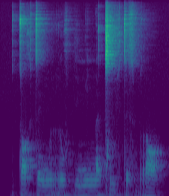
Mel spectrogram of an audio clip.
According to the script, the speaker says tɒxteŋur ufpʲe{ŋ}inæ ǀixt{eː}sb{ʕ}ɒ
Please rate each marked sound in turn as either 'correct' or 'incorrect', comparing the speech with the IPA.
incorrect, incorrect, incorrect

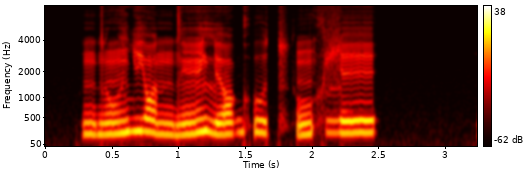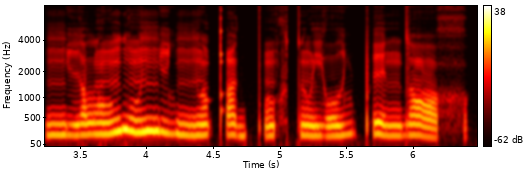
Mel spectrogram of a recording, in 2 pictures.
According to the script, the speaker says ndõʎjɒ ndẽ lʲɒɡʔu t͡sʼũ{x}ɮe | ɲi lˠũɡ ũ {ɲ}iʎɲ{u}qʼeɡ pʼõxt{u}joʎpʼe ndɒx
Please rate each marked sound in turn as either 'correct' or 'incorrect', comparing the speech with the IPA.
correct, correct, incorrect, incorrect

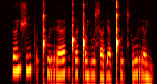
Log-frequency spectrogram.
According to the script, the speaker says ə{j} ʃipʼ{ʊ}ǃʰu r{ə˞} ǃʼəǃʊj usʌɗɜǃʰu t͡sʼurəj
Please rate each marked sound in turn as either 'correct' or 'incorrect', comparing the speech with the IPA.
correct, correct, incorrect

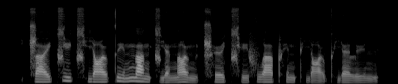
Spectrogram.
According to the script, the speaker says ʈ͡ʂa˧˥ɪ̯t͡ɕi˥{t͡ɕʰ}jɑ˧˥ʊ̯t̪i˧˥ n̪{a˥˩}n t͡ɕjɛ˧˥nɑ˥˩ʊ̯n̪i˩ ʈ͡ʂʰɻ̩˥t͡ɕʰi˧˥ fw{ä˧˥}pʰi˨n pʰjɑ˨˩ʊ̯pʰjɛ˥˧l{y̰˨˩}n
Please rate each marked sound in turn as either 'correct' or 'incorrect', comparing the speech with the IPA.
correct, correct, incorrect, incorrect

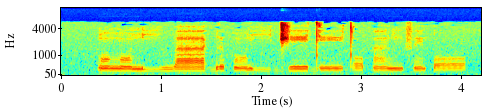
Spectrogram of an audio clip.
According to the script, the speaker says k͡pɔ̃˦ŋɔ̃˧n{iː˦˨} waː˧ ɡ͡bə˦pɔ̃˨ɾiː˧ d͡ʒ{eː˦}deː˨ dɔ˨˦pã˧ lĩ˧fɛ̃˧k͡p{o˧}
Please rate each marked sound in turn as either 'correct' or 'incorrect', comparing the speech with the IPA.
incorrect, correct, incorrect

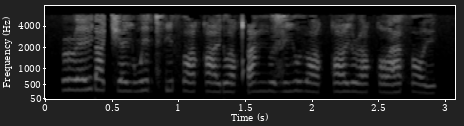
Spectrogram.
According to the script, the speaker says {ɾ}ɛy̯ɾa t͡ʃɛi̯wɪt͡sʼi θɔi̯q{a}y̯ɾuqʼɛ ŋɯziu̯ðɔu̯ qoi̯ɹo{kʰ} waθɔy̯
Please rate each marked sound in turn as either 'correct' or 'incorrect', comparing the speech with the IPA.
incorrect, correct, incorrect

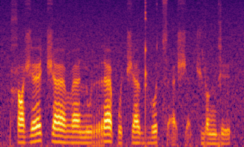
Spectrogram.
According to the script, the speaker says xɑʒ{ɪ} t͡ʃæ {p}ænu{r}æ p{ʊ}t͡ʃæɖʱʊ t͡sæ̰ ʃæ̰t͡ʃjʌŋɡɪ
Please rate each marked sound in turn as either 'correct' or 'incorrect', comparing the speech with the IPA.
incorrect, incorrect, correct, correct

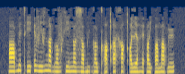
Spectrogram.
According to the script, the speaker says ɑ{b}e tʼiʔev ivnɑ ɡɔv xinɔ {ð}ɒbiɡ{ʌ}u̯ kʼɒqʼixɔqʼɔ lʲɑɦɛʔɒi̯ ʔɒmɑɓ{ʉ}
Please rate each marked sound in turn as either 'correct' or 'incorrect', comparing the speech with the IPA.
correct, incorrect, incorrect, correct

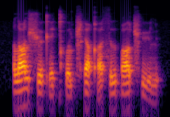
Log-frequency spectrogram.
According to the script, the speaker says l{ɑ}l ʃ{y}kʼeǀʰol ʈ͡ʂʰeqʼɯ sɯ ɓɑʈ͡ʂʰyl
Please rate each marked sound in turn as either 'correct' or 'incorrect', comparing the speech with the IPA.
correct, incorrect

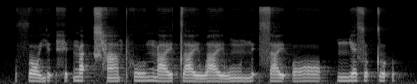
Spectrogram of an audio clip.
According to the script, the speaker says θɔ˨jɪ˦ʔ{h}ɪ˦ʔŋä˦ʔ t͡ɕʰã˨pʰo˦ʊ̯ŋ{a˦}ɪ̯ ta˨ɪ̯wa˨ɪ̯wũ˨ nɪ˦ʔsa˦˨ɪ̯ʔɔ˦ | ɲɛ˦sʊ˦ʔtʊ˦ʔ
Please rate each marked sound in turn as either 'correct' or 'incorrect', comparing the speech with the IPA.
correct, incorrect

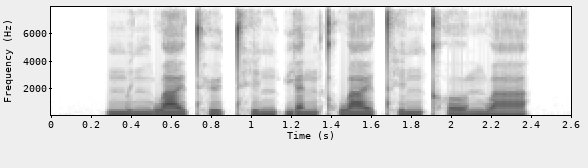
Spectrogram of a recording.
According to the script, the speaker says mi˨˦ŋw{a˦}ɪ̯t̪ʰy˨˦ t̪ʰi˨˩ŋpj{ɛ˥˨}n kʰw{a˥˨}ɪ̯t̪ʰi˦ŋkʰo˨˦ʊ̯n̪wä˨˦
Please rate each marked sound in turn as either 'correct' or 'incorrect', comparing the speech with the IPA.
incorrect, correct, correct

